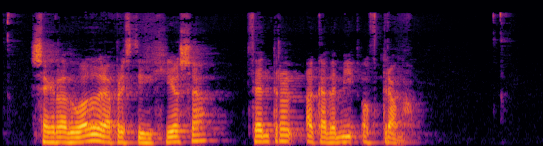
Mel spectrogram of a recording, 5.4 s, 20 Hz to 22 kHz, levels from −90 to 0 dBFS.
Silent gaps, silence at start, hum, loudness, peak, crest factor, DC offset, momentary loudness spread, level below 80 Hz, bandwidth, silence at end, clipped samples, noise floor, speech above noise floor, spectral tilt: none; 0.3 s; none; -18 LUFS; -2 dBFS; 16 dB; under 0.1%; 21 LU; -60 dBFS; 16 kHz; 1.3 s; under 0.1%; -71 dBFS; 54 dB; -5.5 dB/octave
